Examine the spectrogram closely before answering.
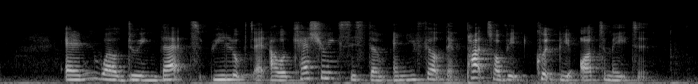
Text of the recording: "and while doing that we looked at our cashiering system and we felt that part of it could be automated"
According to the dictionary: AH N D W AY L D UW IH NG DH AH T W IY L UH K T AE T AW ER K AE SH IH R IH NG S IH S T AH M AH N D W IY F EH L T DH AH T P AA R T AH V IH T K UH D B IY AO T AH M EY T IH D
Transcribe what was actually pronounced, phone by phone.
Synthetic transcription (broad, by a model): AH N W AY L D UW IH NG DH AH T W IY L UH K T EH T AW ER K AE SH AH R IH NG S IH S T AH M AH N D W IY F EH L T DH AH T P AA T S AH V IH T K UH D B IY AO T AH M EY T IH D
